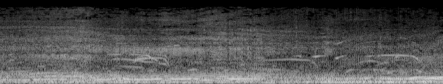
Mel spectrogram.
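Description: Motocross motorcycles on the reconnaissance lap at a French national championship round with 125 and 450 classes, a loud continuous engine drone with rising and falling revs, dense and unbroken throughout, with crowd or voices blended beneath.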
